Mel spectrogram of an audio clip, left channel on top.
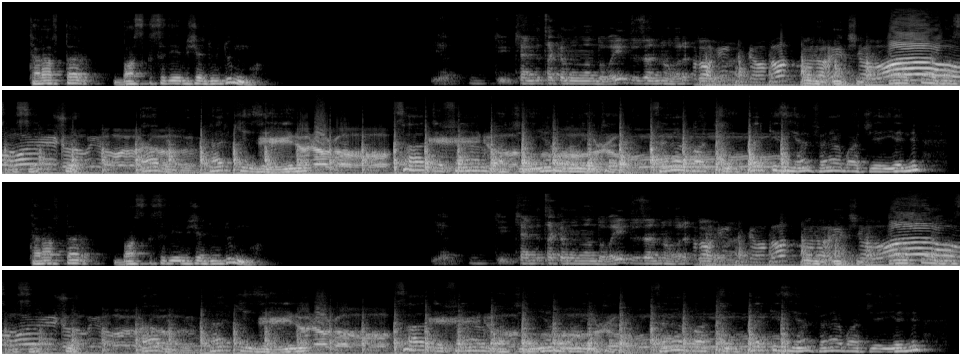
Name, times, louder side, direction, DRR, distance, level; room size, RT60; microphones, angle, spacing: voice 1, 0.3-2.6 8.0-10.4 11.0-12.7 13.6-18.8, left 1 dB, 70° left, 1.3 m, -24 dB
voice 2, 4.3-7.4, left 1 dB, 10° left, 2.4 m, -31 dB
sound 1, 6.9-17.5, left 4 dB, 30° left, 0.7 m, -23 dB
19.5 x 6.9 x 3.0 m
head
